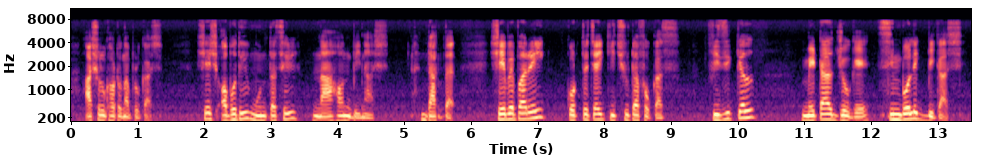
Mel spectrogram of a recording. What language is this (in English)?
Bangla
